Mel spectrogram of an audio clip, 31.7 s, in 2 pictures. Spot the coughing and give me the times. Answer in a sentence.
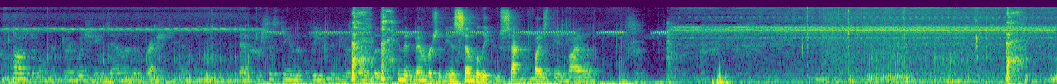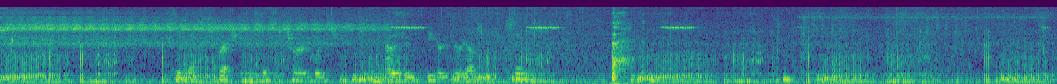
You can hear the coughing from 4.8 to 6.1 s, from 14.9 to 15.4 s and from 24.9 to 25.6 s.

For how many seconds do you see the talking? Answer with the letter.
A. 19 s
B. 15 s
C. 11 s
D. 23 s
B.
